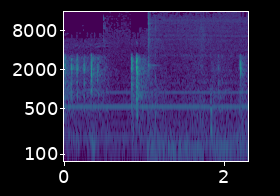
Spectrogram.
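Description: Typing on a computer keyboard while entering a phone number: a few faint, light key clicks in short scattered bursts separated by quiet gaps.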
